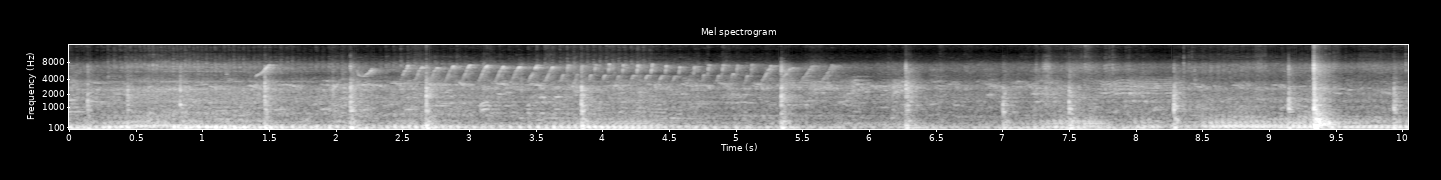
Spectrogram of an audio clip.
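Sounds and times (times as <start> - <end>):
small bird chirping: 0.9 - 6.2.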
